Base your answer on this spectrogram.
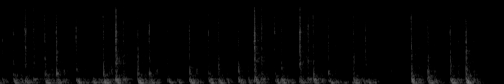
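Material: Plastic.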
